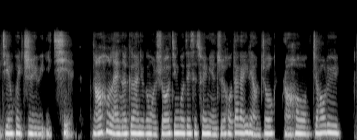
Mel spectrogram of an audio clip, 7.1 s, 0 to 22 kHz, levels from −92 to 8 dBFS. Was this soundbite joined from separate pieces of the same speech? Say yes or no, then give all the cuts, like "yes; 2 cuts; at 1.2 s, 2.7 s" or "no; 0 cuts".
yes; 2 cuts; at 1.7 s, 5.6 s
